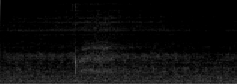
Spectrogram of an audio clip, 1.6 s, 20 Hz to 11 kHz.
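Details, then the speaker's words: Crosley 12-inch oscillating fan on medium after its stiff motor bearings were oiled and its gearbox greased: low, smooth, even quiet hum with minor motor noise, no rattles or scraping. Runs normally. "minor motor noise aside here's a medium still pretty quiet this is about the noise of a modern 12in oscillator on low speed"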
